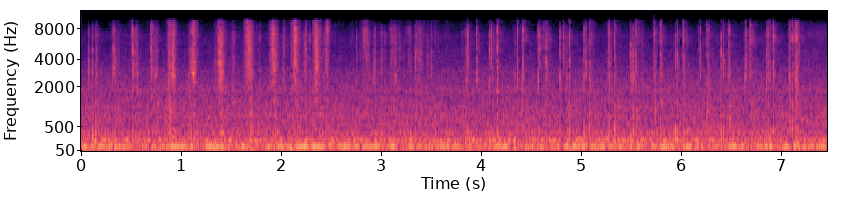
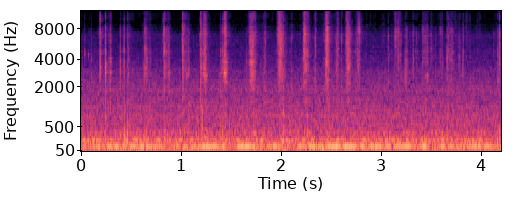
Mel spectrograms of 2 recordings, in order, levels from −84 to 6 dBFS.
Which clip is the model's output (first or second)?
first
